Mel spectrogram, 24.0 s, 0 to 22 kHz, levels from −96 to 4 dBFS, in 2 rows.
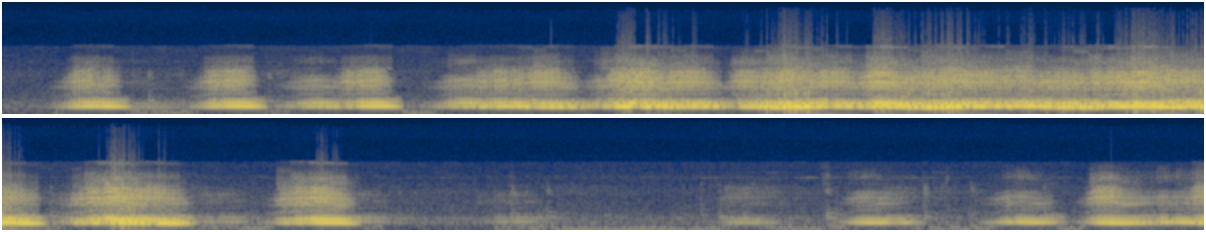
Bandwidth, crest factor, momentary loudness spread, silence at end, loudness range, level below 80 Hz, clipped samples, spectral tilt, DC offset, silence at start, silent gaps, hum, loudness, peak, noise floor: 5.4 kHz; 12 dB; 18 LU; 0 s; 16 LU; -50 dBFS; under 0.1%; -9 dB/octave; under 0.1%; 0.6 s; none; none; -14 LUFS; -4 dBFS; -50 dBFS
